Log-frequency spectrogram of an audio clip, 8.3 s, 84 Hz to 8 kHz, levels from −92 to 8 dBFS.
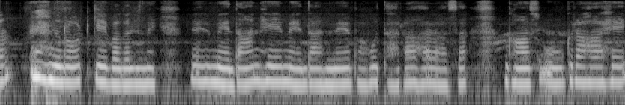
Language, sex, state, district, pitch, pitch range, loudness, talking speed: Hindi, female, Bihar, Gaya, 215 Hz, 205-230 Hz, -19 LUFS, 110 wpm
